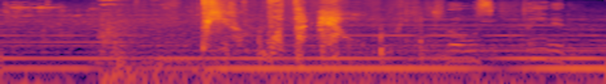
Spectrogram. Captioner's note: whispering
